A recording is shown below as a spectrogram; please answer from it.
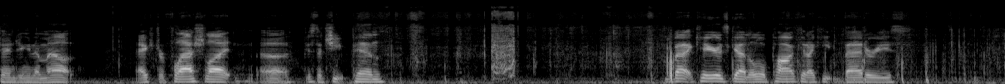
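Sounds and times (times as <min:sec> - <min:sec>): fabric handling: 0:03.3 - 0:10.0
zipper pulled open: 0:04.1 - 0:06.3.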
